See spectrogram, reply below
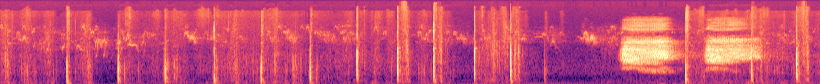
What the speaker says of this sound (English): That raven is making a big fuss.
